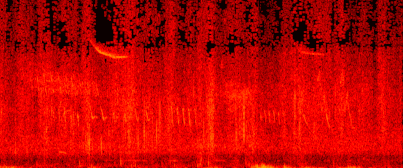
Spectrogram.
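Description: Footsteps of someone walking over a gravel path: soft, uneven steps with a crunchy crackle, the heaviest thud about four seconds in.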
